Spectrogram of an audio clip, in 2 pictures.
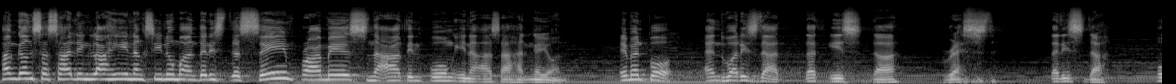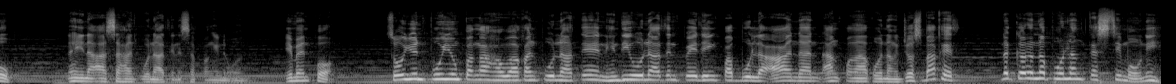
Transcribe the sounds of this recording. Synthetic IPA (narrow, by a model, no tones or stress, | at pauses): hɐŋɡaŋsɐsaːlɪŋlaːɦɪnɐŋsiːnʊmand̪ɐt̪ɪsd̪ɐsẽjmpɹamɪsnɐʔaːt̪ɪnpoŋɪnaːʔɐsa̰ːɦɐnŋɐjo̞̰n | ʔɛmɛnpo̞ʔʔɛ̃nd̪wɐt̪ɪsd̪ɐt̪̚d̪ɐt̪ɪsd̪ɐ | ɹɛst̪̚ | d̪̥ɐt̪ɪsd̪ɐ | hop̚ | nɐʔɪnaːʔɐsaːhɐnpʊna̰ːt̪ɪnsɐpɐŋɪnoʔo̰n | ʔemɛnpo̞̰ | so̞jʊnpʊjʊŋpɐŋɐɦɐwaːkɐnpʊnaːt̪ɪnhɪnd̪iːhʊnaːt̪ɪnpwɛd̪ɪŋpɐbʊlɐʔaːnɐnɐŋpɐŋaːkonɐŋd͡ʒo̞sbaːkɪt̪̚ | nɐɡ̚kɐɾo̞nːɐpʊnɐŋt̪ɛst̪ɪmoni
